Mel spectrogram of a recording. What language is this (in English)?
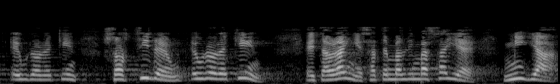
Basque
